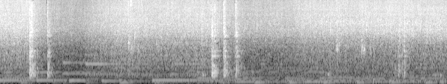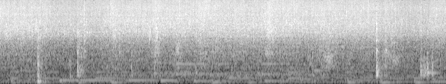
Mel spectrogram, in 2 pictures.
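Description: Eggs and diced pumpkin sizzling in hot oil in a steel wok, a steady hiss, broken by a few sharp taps, the last ones near the end as a metal spatula starts stirring against the wok. Soft background music with held notes plays underneath.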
